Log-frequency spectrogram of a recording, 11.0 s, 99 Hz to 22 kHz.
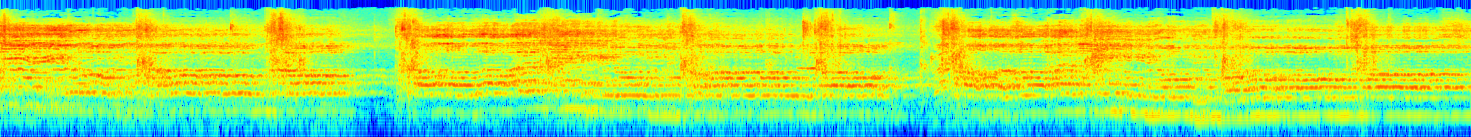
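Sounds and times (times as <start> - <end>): unaccompanied devotional singing: 0.0 - 11.0.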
